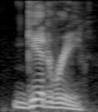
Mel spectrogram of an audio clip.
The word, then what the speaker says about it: Guidry: Arizona Cardinals, who he was now with, all pronunciation guides have Guidry.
